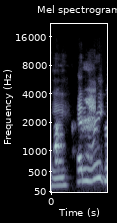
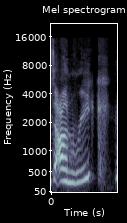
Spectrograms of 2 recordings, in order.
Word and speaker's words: Henrique: And then Adam, how did you say his last name? – I butchered that, didn't I? – Henrique. – Did I completely butcher? It's Henrique. – It's Adam Henrique.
